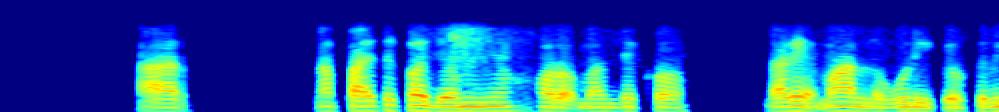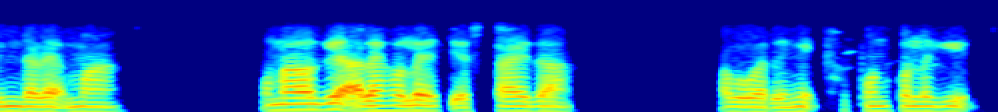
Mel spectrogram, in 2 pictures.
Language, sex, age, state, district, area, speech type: Santali, male, 18-30, West Bengal, Jhargram, rural, conversation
